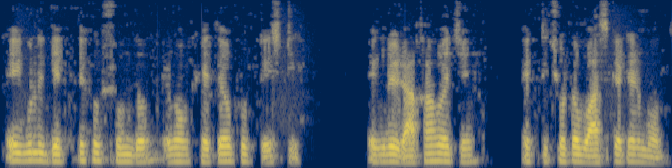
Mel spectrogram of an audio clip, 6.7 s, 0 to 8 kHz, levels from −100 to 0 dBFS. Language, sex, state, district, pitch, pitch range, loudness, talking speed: Bengali, male, West Bengal, Jhargram, 130 Hz, 125-135 Hz, -19 LUFS, 150 wpm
